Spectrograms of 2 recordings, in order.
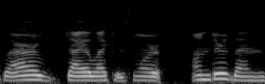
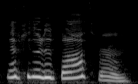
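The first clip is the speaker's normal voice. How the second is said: "bathroom" with an open, broad Canadian a; imitating cousin's Canadian "bathroom", "pɑθɹũm"; mock Canadian accent on "bathroom"; 6 semitones higher, faster than usual. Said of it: "purposely made it a little more bathroomy".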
